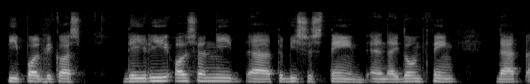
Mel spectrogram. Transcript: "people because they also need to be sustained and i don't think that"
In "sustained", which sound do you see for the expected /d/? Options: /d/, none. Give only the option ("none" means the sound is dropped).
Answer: /d/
